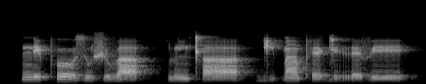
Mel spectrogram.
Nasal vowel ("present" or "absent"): present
